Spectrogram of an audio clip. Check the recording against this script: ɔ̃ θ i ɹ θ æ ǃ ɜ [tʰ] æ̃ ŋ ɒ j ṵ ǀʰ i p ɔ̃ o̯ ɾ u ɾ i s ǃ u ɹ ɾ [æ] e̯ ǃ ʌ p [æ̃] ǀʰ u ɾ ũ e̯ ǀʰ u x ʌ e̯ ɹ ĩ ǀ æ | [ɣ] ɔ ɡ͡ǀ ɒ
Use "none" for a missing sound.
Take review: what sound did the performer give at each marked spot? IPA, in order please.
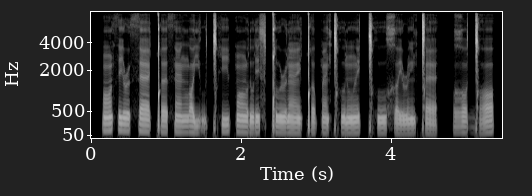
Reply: θ, æ̃, æ̃, ɣ

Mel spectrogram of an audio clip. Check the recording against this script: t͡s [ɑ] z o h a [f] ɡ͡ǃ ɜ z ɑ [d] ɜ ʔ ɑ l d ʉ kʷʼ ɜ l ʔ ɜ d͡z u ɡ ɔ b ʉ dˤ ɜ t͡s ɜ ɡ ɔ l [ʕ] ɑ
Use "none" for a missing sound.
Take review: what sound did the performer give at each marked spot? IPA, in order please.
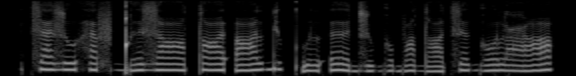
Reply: a, f, tˤ, ʕ

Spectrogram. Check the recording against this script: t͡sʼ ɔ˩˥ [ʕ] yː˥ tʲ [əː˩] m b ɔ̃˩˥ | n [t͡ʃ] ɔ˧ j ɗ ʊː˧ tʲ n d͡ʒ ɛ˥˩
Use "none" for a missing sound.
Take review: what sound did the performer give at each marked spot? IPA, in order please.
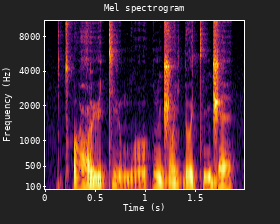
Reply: ʕ, ʊː˩, d͡ʒ

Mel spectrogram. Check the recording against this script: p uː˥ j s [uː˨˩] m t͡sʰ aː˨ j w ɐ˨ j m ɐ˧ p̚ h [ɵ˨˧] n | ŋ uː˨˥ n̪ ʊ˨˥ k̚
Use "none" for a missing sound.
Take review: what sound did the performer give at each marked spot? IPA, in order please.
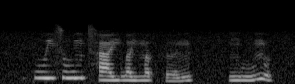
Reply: uː˥, ɵ˨˧

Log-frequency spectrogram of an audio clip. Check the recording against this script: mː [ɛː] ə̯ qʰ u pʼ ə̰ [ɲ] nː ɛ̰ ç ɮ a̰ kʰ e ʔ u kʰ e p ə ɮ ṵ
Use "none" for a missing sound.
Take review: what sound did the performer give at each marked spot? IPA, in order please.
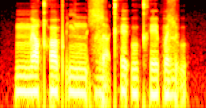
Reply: ɛ, ɲ

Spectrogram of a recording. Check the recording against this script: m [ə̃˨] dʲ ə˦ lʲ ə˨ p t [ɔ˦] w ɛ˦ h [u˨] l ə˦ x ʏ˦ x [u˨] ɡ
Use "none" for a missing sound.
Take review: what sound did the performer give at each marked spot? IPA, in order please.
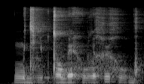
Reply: ə˨, ɔ˨, u˦, u˨

